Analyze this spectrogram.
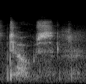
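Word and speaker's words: Tous: toast people pronounce it to or to or whatever but yeah when I looked it up it's to so cuz in Spanish that's how t o u s is pronounced but so I like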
